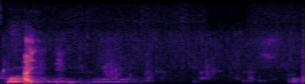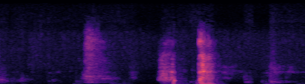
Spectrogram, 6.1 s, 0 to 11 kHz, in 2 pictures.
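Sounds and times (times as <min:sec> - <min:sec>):
dog snorting: 0:00.0 - 0:01.4
speech: 0:00.2 - 0:00.6.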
